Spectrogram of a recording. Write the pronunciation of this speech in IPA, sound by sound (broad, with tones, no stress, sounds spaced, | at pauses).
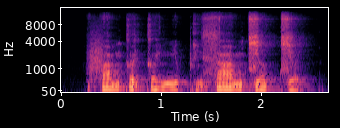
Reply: f a˨˦ m k ə̰˧˨ j k ə˧˩ j ɲ ə˨˩ p̚ k ḭ˧˨ s aː˧ m t͡ɕ əː˨˩ p̚ t͡ɕ ə˨˩ t̚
